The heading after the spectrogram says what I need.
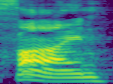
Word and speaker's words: fine: So if you see this, it says al fine, not fine, but pronounced fine, it means the end.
